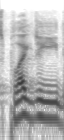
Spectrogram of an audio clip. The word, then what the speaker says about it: Pileggi: Nicholas Pileggi and says, Pileggi? Am I saying that right? – Yeah, Pileggi, I think.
